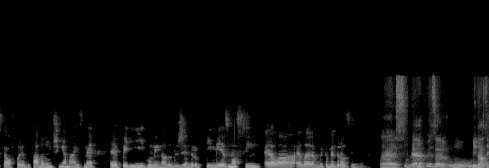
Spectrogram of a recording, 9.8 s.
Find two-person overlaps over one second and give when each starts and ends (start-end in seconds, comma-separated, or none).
none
